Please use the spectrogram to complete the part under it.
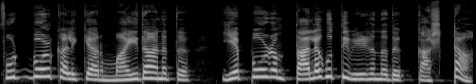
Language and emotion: Malayalam, disgusted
